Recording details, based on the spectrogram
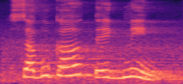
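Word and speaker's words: Sabuktigin: And the army of Sabukategni, remember the pronunciation, Sabukategnin, right?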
